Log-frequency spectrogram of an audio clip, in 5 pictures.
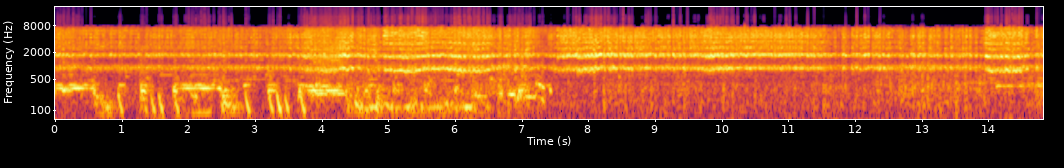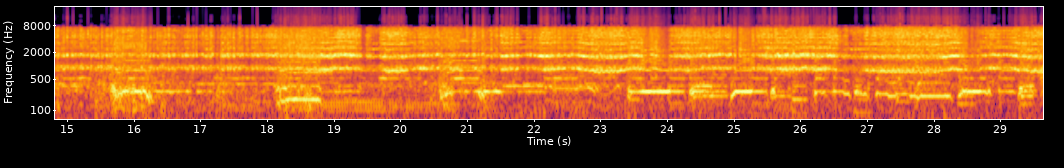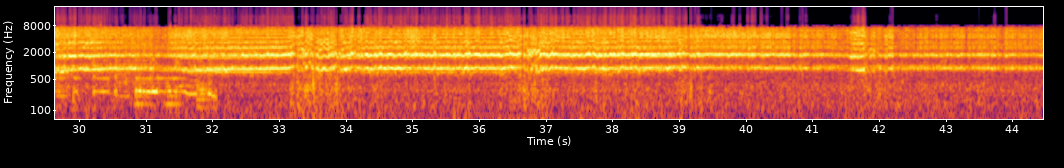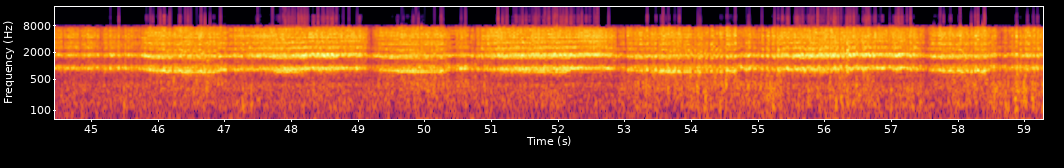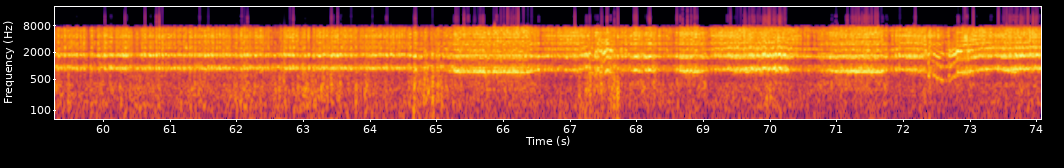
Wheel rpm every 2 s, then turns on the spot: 230, 230, 220, 220, 220, 230, 230, 220, 230, 220, 230, 220, 220, 210, 220, 220, 210, 210, 210, 220, 230, 230, 230, 210, 220, 220, 220, 210, 220, 220, 240, 240, 220, 210, 210, 210, 180.
none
